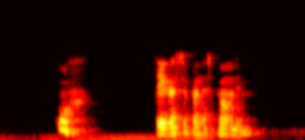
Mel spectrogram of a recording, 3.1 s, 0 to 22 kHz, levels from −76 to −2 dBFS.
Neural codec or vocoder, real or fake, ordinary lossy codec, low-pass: vocoder, 44.1 kHz, 80 mel bands, Vocos; fake; none; 5.4 kHz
